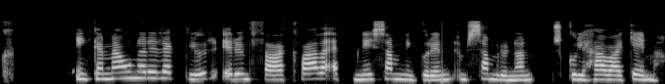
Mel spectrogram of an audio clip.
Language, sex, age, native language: Icelandic, female, 30-39, Icelandic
